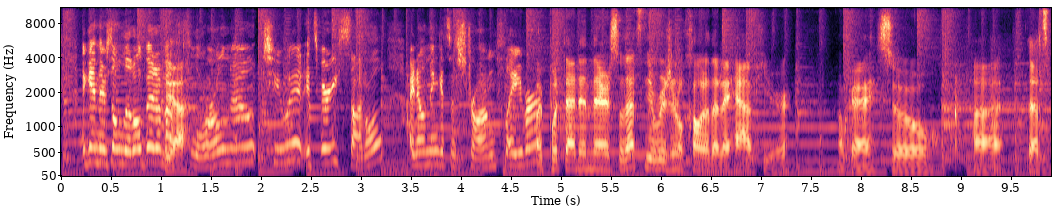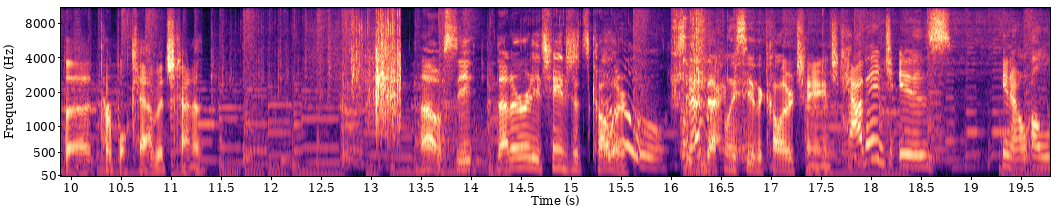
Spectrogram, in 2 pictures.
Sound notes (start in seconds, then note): 11.6 upbeat jazz music; 11.6 liquid sloshing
